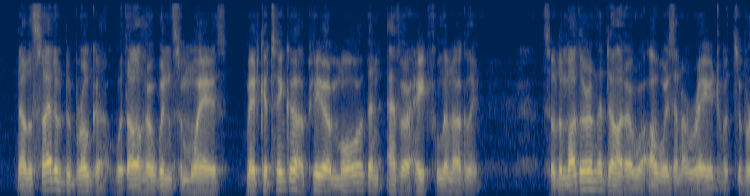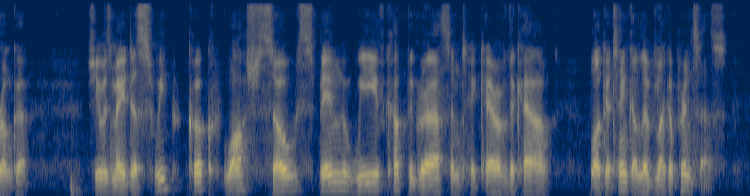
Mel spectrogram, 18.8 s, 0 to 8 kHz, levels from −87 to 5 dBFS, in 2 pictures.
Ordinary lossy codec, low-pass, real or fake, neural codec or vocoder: MP3, 48 kbps; 7.2 kHz; fake; codec, 24 kHz, 6 kbps, HILCodec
